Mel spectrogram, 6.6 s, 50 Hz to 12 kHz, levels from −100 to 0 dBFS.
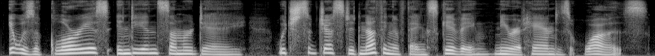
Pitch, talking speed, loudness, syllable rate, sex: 190 Hz, 165 wpm, -21 LUFS, 4.4 syllables/s, female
